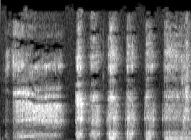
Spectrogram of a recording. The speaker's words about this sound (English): That was a clip, not me. I mean, that wasn't live me clearing my throat.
